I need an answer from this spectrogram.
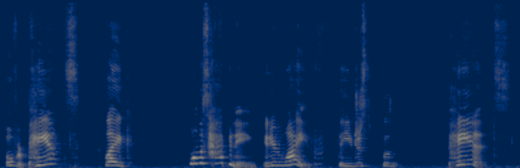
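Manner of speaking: high, loud disbelief; can't believe he wore that; incredulous. Real, not acted. Mocking her date's outfit, high incredulous disbelief.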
